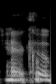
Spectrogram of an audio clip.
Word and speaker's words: haricot: So if you ever run into something about haricot beans, not haricot vert, but haricot beans, it's spelled like haricot, but the French pronunciation is haricot.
